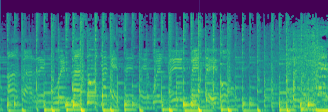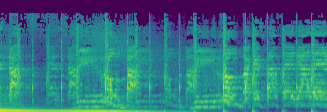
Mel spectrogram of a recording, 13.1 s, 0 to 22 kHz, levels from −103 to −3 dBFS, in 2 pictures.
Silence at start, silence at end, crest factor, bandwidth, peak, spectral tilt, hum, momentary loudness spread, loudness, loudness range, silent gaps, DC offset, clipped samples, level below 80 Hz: 0 s; 0 s; 18 dB; 13.5 kHz; 0 dBFS; -5 dB/octave; none; 12 LU; -18 LUFS; 7 LU; none; under 0.1%; under 0.1%; -22 dBFS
